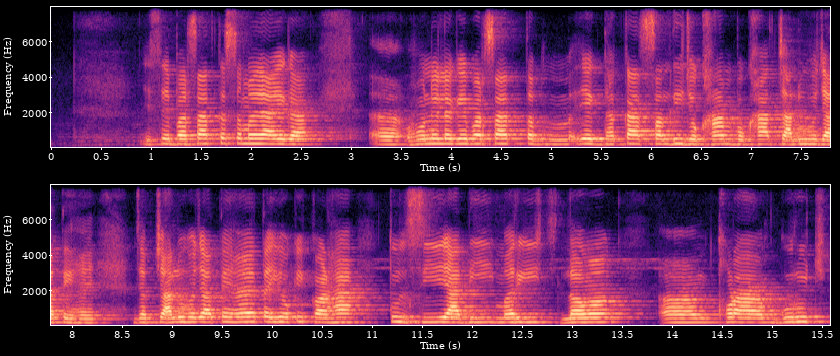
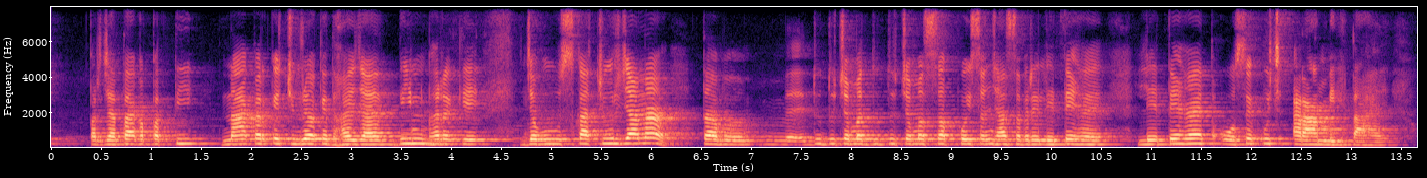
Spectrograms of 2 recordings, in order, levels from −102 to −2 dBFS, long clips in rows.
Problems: constant background noise, background conversations at intervals, echo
